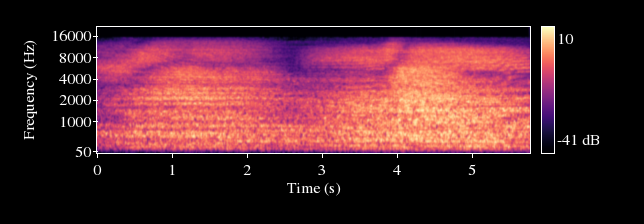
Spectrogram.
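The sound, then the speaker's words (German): Broad, steady rushing noise fills a hall as the sound system is calibrated, its tone slowly shifting and swelling as it sweeps once in a circle through the hall like a stadium wave, resembling several leaf blowers running at once. No voices. “Was so klingt wie mehrere Laubbläser auf einmal, misst die Tonanlage ein.”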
